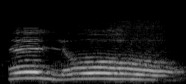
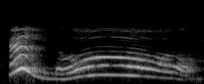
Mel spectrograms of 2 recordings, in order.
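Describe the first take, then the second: First: It is said in a heavy, big voice. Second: It is said in a light puppet voice.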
